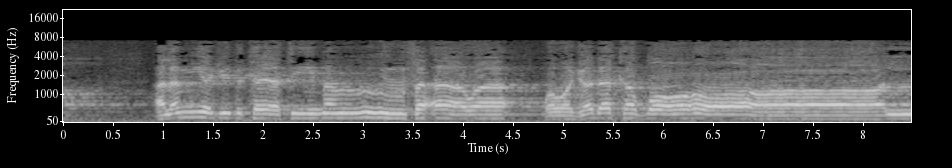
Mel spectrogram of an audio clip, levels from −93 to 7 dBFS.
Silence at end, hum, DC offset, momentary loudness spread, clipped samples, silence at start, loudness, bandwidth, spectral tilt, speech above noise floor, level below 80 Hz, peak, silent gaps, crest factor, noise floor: 0 s; none; 0.5%; 6 LU; under 0.1%; 0 s; -16 LUFS; 7.2 kHz; -4 dB/octave; 23 dB; -48 dBFS; -4 dBFS; none; 12 dB; -39 dBFS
